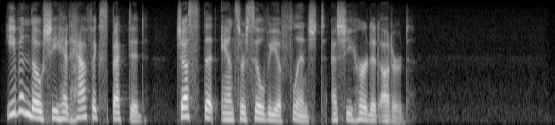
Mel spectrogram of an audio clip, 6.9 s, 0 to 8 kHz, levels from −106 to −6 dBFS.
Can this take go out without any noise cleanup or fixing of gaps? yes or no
yes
